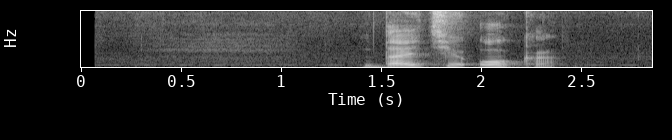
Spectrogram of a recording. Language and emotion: Russian, neutral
